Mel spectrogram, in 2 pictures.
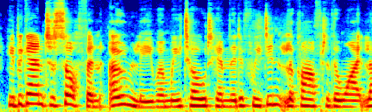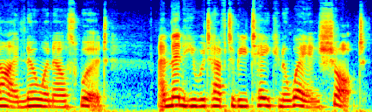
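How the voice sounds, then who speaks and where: A woman reading a children's storybook aloud as a first-person narrator, in a measured, expressive way. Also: a little high.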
